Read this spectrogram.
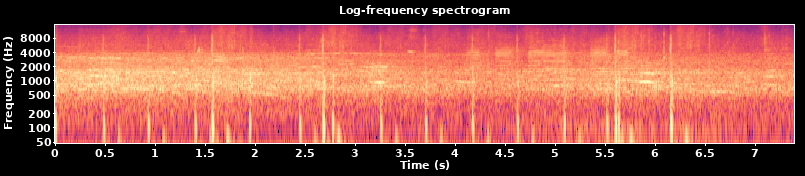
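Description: A football is kicked with dull thuds, again and again.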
